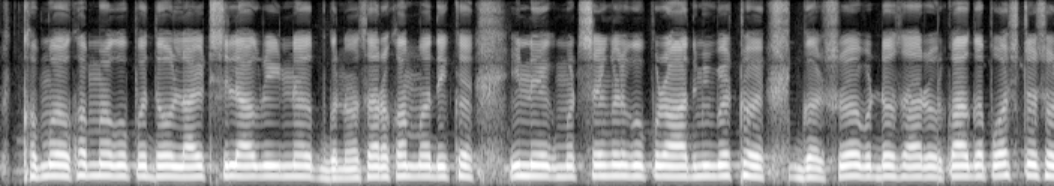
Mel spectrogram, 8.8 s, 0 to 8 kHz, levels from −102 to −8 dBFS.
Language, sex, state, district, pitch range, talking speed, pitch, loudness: Hindi, male, Rajasthan, Churu, 165-170 Hz, 210 wpm, 170 Hz, -13 LUFS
